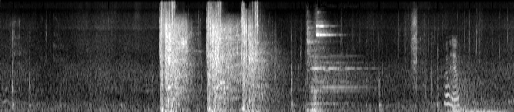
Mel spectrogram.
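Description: Several loud gunshots from a weapon in the video game Vampyr, in separate bursts spread across the stretch, with thuds and game sound effects between them and a low game ambience underneath.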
